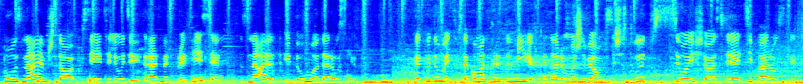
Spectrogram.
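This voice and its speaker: A woman, the channel's host, giving a measured promo voice-over that speaks directly to viewers. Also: sits high, poor audio. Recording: voice-over over loud music.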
